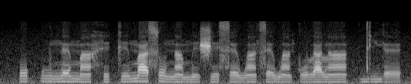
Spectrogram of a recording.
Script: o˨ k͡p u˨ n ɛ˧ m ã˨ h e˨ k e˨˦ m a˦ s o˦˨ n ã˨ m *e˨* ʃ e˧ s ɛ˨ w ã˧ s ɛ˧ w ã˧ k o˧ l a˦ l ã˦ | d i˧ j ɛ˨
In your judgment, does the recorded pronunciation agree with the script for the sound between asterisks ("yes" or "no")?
yes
